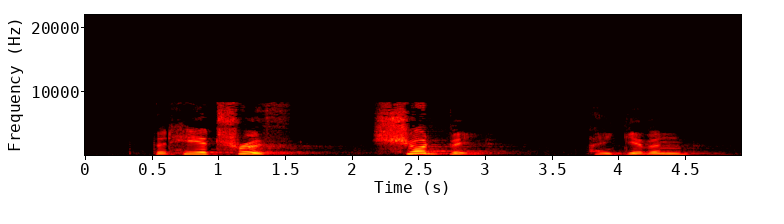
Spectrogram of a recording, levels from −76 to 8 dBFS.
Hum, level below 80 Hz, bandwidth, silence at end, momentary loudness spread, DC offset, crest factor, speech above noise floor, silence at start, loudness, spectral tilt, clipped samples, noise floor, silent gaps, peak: none; -82 dBFS; 8.8 kHz; 0.4 s; 15 LU; under 0.1%; 20 dB; 39 dB; 0.55 s; -32 LUFS; -4.5 dB/octave; under 0.1%; -71 dBFS; none; -14 dBFS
